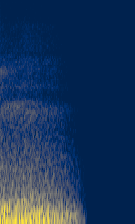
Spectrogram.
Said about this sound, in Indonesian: kita latihan duduk senyaman mungkin dipejamkan matanya ambil nafas panjang dari hidung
